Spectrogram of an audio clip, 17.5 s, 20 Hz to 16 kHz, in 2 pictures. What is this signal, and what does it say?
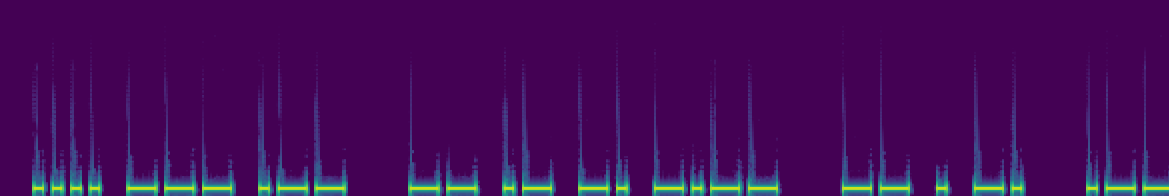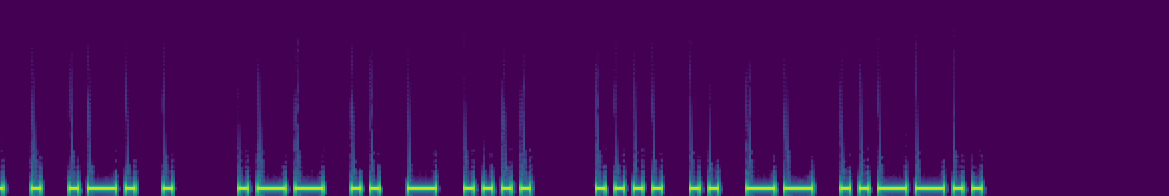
Morse code, heard as a keyed tone, about 17 wpm, 700 Hz. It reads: HOW MANY MEN WERE WITH HIM?
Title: Sentences from Top 1000 Words - Review Part 1 - 17wpm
